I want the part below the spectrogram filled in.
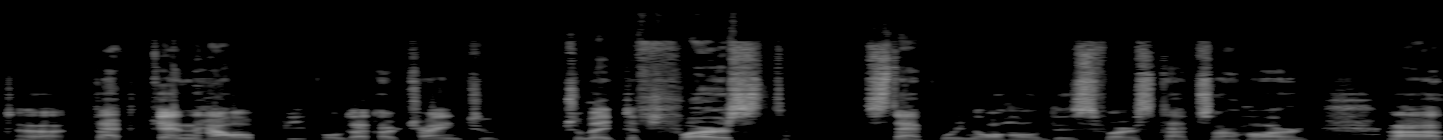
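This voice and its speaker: A man moderating a panel discussion, courteous and hesitant, with many pauses and restarts. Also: mid-range voice, creaky, a bit bright, no room sound.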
